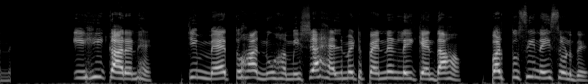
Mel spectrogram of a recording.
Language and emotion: Punjabi, angry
